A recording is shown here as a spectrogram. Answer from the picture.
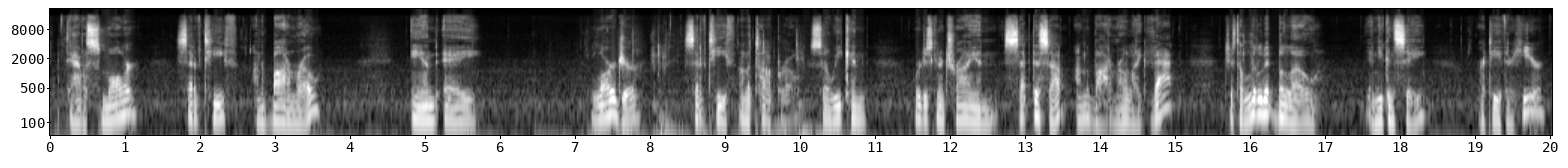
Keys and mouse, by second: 0.7-8.2 drag, 5.3 r, 8.0 ctrl+KP_3, 9.4 g, 9.9-12.5 drag, 16.9-20.0 drag.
